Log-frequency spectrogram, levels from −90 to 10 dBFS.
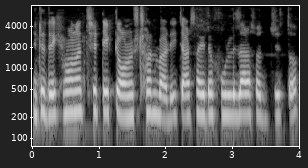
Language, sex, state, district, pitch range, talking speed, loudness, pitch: Bengali, male, West Bengal, Malda, 210-230 Hz, 195 wpm, -14 LUFS, 215 Hz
